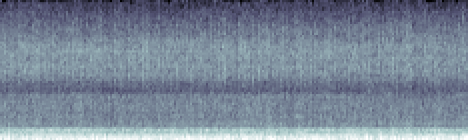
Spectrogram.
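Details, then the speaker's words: Triumph Spitfire after a single-carb conversion, unstarted for a couple of weeks, warming on choke from a cold start with the exhaust wrap steaming. Steady, even idle with a smooth low rumble and no misses or knocks; a healthy idle. "So let's give the choke a yoink and see if she starts up. Hasn't been started in a couple of weeks because of the weather."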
